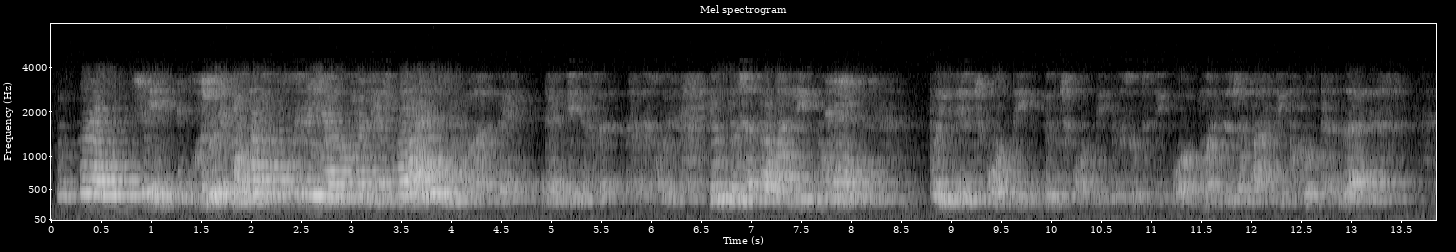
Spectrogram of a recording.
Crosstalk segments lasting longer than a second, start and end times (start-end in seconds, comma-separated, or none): 0.9-4.0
